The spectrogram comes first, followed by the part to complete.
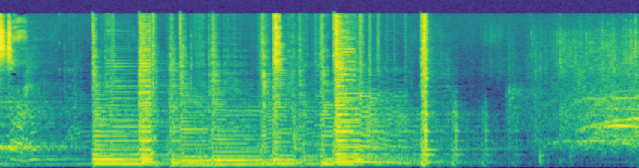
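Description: Amplified guitar strummed in closing chords that ring out and fade away, right after the last sung note of the song.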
